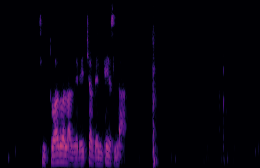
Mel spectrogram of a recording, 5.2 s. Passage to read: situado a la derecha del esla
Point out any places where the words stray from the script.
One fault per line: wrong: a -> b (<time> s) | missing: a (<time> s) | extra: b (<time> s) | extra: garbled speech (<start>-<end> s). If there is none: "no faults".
no faults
